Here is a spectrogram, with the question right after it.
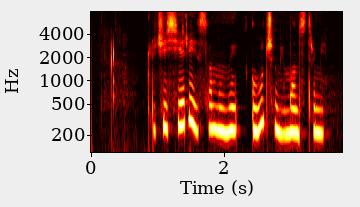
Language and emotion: Russian, neutral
